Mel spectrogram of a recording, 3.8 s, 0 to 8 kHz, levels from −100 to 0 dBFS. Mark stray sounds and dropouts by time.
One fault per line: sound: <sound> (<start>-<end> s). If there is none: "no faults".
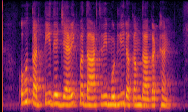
no faults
